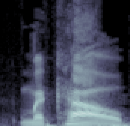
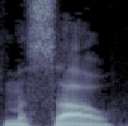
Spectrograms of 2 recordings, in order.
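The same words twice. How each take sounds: First: The middle consonant sounds like a K. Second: The middle consonant sounds like an S.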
